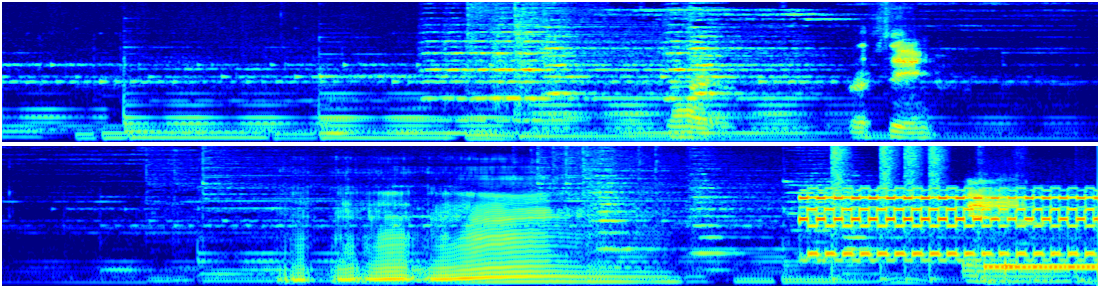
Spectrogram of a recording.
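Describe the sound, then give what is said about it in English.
A telephone rings near the end, a loud, steady electronic ring with bright stacked tones, after a stretch of voices and other tonal sounds. “Just dial that number for me. I should have tested it before the show, but, you know, make sure it's actually ringing.”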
